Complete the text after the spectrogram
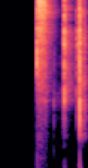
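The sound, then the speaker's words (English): A drink can made in Ireland cracks open with a sharp pop and a brief bright hiss of fizz, followed by two quick clicks of the tab or metal. There's no talking. “Can's open. Nice little bit of fizz.”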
